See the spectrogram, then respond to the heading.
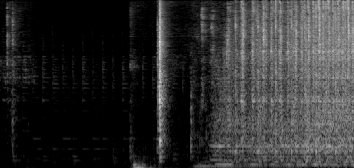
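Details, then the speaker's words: Sewing machine stitching a buttonhole on a kid's jacket at a brisk, slightly uneven rate with an odd rattly clatter mixed in; the noise is abnormal and its cause is unclear. "Why is it making this weird noise? I don't like this noise."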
